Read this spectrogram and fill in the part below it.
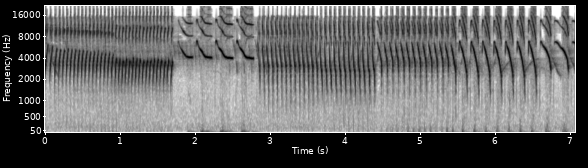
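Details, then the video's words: Canary opening with a sustained, buzzy rattling trill, then switching to a fast roll of repeated short notes and ending with looping, falling whistled phrases. "KENARI KOLABORASI GACOR NGEROLL PANJANG"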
